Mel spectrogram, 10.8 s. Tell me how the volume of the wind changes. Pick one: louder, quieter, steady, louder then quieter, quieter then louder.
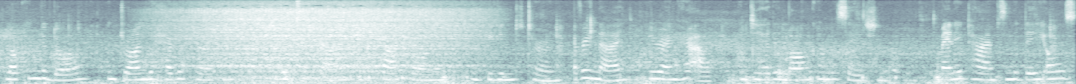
steady.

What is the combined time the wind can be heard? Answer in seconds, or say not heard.
11 s.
